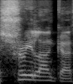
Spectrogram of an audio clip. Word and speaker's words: Sri Lanka: do you pronounce that it's a sri lanka so it's like an sh uh sound so and then your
